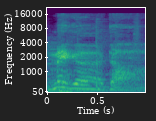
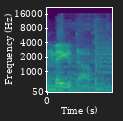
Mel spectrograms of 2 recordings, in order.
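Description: First: It is said in a booming announcer voice. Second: It is said in a plain, ordinary voice. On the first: "I hear it in a WWE wrestling announcer voice" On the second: "Not the mega dock"

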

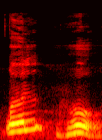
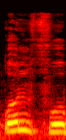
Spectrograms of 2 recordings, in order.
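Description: First: The second word begins with an h sound. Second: The second word begins with an f sound. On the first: The speaker calls it right. "কুল হু হু বলবেন" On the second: The speaker calls it wrong. "হা পেশ হু উচ্চারণ না করে ফা পেশ ফু উচ্চারণ করি"

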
